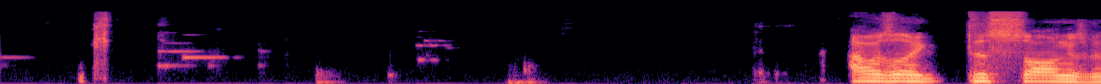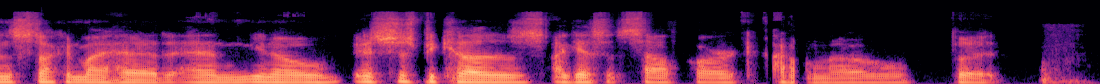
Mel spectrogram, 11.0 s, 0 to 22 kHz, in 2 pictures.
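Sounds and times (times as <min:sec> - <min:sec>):
computer ringing with incoming call: 0:00.8 - 0:01.3
speech: 0:04.2 - 0:10.9
dull thumps: 0:10.6 - 0:10.9.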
